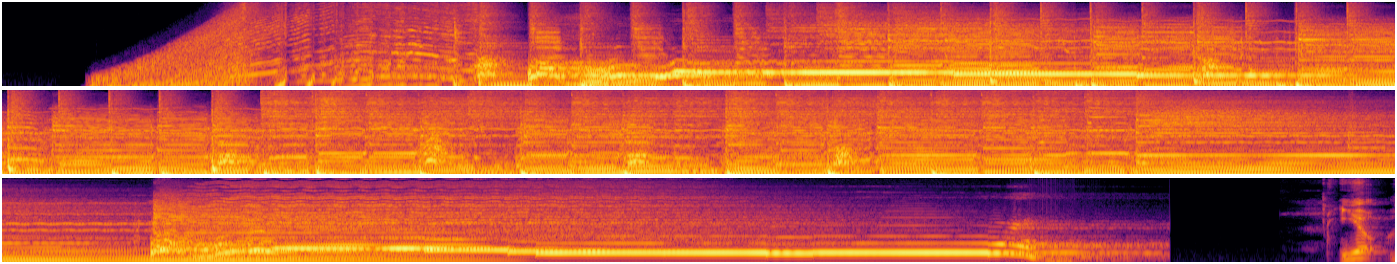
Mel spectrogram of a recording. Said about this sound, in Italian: Sì, lancerà la sigla per noi. Questa è una sigla e fa più o meno così.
